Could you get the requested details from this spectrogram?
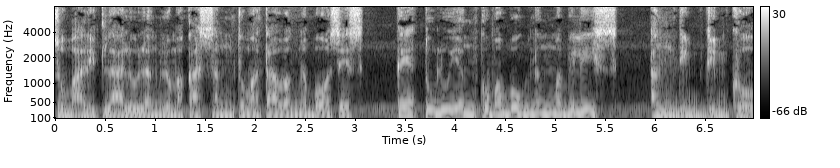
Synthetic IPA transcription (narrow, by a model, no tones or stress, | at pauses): sʊba̰ːlɪt̪laːlulɐŋlʊmɐkasɐŋt̪ʊmaːt̪aːwɐɡ̚nɐbo̞ːsɛs | kɐjat̪uːlʊjɐŋkʊmɐboɡ̚nɐŋmɐbɪlis | ʔɐŋd̪ɪb̚d̪ɪb̚ko̰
